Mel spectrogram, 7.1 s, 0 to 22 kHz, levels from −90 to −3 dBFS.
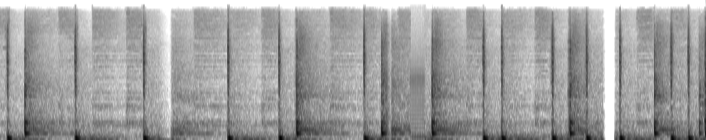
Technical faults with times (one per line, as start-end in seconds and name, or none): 1.59-1.73 burst of packet loss
3.87-3.93 short concealed packet loss
4.06-4.25 intermittent contact
6.03-6.17 burst of packet loss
